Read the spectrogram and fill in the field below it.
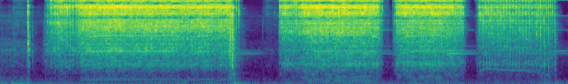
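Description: A ratchet drives E-Torx bolts down on a BMW rear differential, its dense clicking running in four long, loud bursts separated by brief pauses, close by and with no talking.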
